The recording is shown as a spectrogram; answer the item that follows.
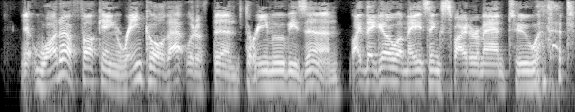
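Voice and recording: The text is read aloud in a natural voice.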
